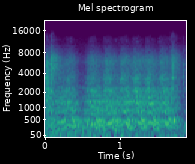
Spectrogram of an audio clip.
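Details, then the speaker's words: 1983 Ford Mustang that would not crank, starter jumped directly with a cable from the car battery; strong, even cranking for about two seconds, starter spins the engine freely, so the starter is not the fault. Normal starter cranking. "So as you can see, I just put the cable on this, the starter's turning. So now I know it's not a starter issue, because basically I'm going straight to the cable, which is turning the car."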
